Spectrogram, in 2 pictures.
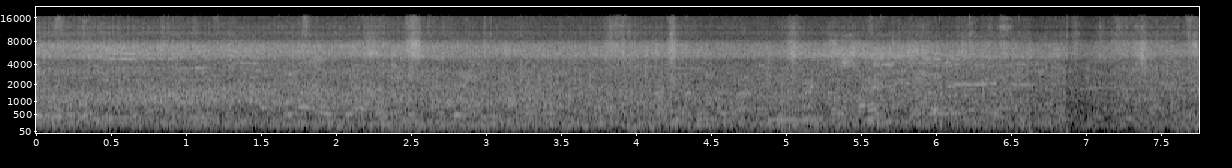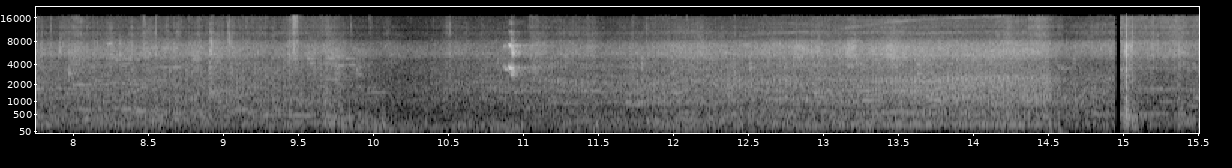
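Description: A young man talks calmly, close by.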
